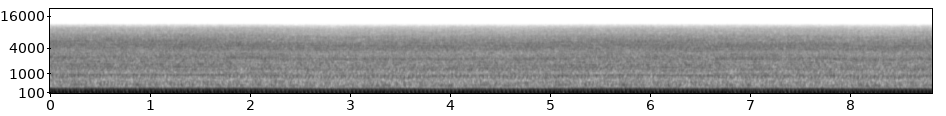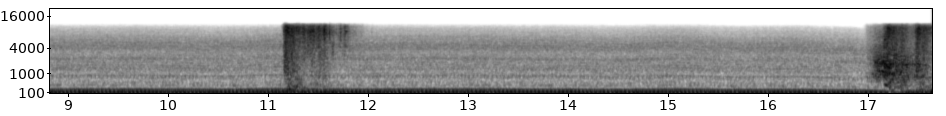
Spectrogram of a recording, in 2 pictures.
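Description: A game's pickup truck engine drones as the truck drives.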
